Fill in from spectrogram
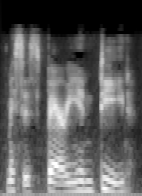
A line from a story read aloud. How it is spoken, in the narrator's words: snapped Marilla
